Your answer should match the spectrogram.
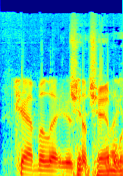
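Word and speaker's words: Chalamet: I've just learned how to say his name. Chamolet, I think it is. – Chamolet. Like that.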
